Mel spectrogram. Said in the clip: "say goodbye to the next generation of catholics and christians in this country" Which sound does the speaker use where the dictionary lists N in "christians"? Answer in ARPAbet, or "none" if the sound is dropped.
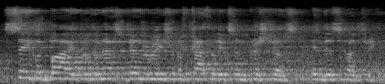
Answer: N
